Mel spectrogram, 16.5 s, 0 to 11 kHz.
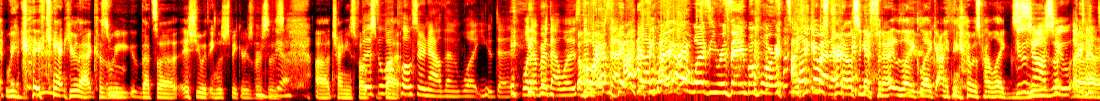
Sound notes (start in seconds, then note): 9.3 laughing and overlapping talking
